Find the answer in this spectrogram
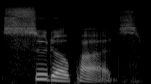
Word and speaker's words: pseudopods: The P is silent. Okay? So it is pseudopods.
